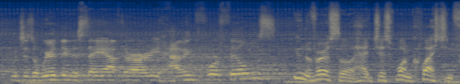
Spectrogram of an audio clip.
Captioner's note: echoes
